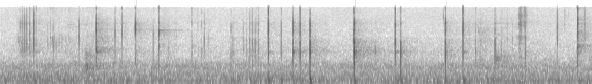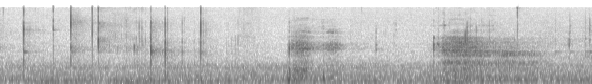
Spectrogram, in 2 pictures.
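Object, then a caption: Glass bottle filled with liquid. Long nails tap a tall glass bottle filled with purple liquid, making a quick, irregular run of sharp, bright clicks. Each click stops almost instantly. Two brief scratchy swells near the end rise over a faint, steady hiss.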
